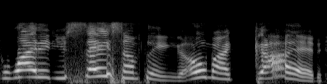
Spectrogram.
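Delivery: high, very drawn-out whine of disbelief; pleading with the friend in disbelief; exasperated disbelief. Retold or imitated. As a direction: stretch it out in exasperation.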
